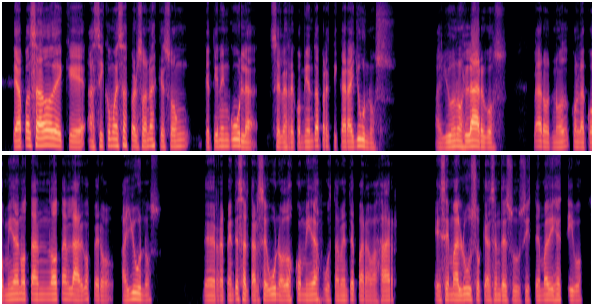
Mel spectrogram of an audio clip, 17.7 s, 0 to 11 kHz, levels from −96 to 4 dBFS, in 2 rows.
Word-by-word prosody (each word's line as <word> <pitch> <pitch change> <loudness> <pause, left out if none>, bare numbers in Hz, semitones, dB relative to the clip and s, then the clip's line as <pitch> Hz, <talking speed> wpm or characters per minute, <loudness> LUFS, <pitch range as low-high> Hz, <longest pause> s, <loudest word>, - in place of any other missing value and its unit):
¿Te 125 - +3
ha 130 - +7
pasado 155 +1 +8
de 140 -4 +7
que 115 0 0
así 125 +1 -4
como 145 +1 +1
esas 150 +3 0
personas 130 +2 0
que 125 - -5
son 130 +3 -3 0.2
que 115 - -4
tienen 130 +1 -2
gula, 130 -6 +2 0.2
se 115 - -4
les 110 0 -3
recomienda 115 +4 -2
practicar 120 -1 -4
ayunos 115 -5 -1 0.6
ayunos 120 +5 0
largos? 120 -5 +4 0.4
Claro, 120 -3 -1
no, 110 +2 -4
con 115 -1 -7
la 110 - 0
comida 115 +4 0
no 125 - +1
tan, 120 -1 -1
no 125 +1 +4
tan 125 -1 -3
largos, 115 +2 +1
pero 105 -4 -7
ayunos, 115 0 -2 0.6
de 110 0 -2
repente 115 +3 -4
saltarse 110 -2 -1
1 115 -1 0
o - - -1
2 110 -1 0
comidas, 115 0 -1
justamente 110 +1 -6
para 105 -3 -5
bajar 110 +4 -3 0.6
ese 110 +2 -4
mal 115 0 +1
uso 125 -2 -1
que - - -7
hacen 115 +1 -4
de 110 -1 0
su 100 -2 -7
sistema 110 +3 -5
digestivo. 110 -2 -4
115 Hz, 175 wpm, -24 LUFS, 110-125 Hz, 0.6 s, pasado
